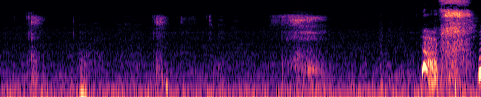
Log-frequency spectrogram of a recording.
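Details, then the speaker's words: Suppressed morning allergy sneeze outdoors in breezy, pollen-filled air, held back with fingers pressed to the nose: soft stifled sniffs and hissing build-ups, then a muffled burst over wind noise. "just got to try to hold it back with my fingers to my nose it's a whole lot of nose to hold back"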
